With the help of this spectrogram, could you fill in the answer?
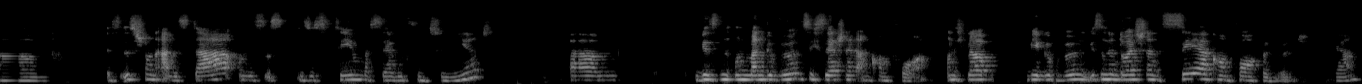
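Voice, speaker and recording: A woman speaks at a fairly slow pace with a medium pitch and ordinary pitch variation. Her loudness swings widely, and she takes long, frequent pauses. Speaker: life coach. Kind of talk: interview. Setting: video call.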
